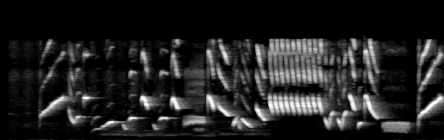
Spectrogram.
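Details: Canary song with blackthroat-style phrases, used to prompt and tutor other canaries: clear rising whistles and sweeping notes, then a fast buzzy trill near three seconds and a short steady buzz, with a faint low hum underneath.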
